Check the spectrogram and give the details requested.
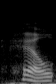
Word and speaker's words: Hel: Very important to emphasize it's Hel with one L, one single L, H E L.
